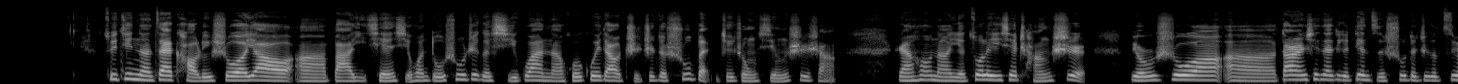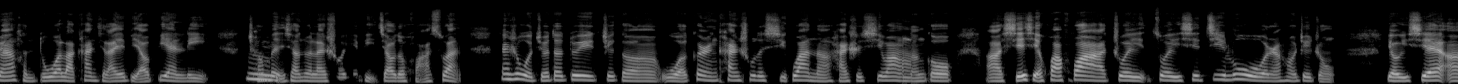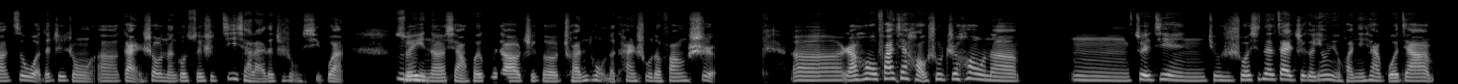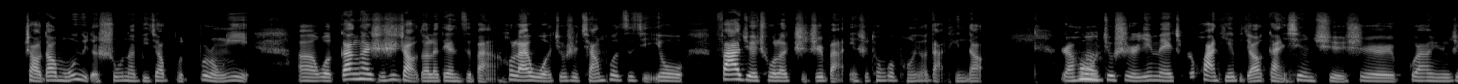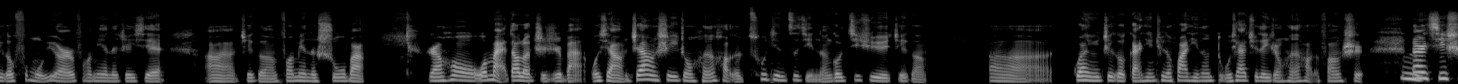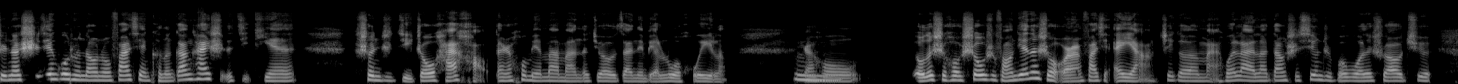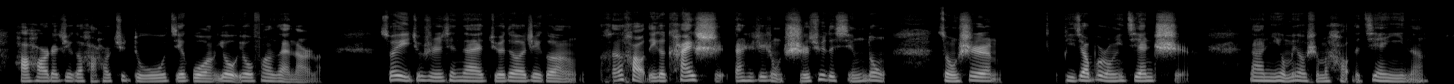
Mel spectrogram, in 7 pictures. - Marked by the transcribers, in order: lip smack; lip smack; lip smack
- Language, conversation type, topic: Chinese, advice, 我努力培养好习惯，但总是坚持不久，该怎么办？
